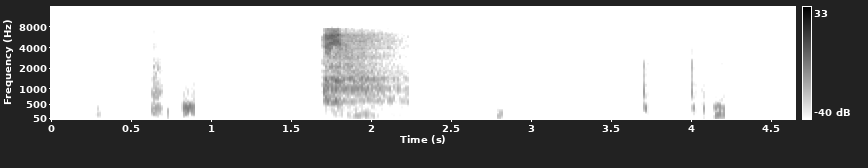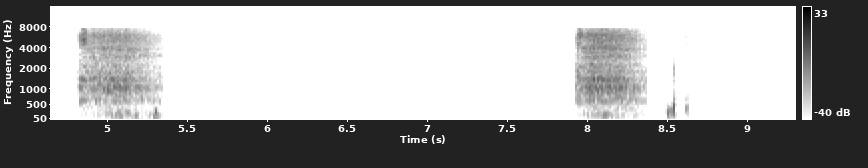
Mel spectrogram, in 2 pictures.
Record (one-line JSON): {"exhalation_length": "9.3 s", "exhalation_amplitude": 5099, "exhalation_signal_mean_std_ratio": 0.28, "survey_phase": "alpha (2021-03-01 to 2021-08-12)", "age": "18-44", "gender": "Female", "wearing_mask": "No", "symptom_none": true, "smoker_status": "Never smoked", "respiratory_condition_asthma": true, "respiratory_condition_other": false, "recruitment_source": "REACT", "submission_delay": "2 days", "covid_test_result": "Negative", "covid_test_method": "RT-qPCR"}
